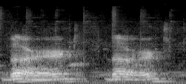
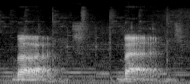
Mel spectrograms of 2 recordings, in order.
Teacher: A veces en Estados Unidos usan mucho esta R, esta ra, y dicen bird, bird. Y en Inglaterra no. Sería simplemente bird, bird.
